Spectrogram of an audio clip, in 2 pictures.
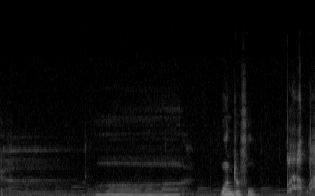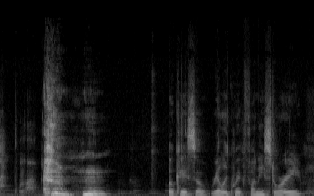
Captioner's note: bleh bleh bleh! clears throat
